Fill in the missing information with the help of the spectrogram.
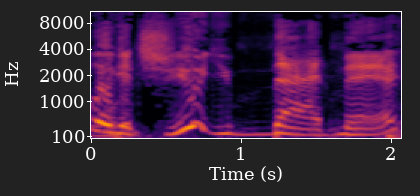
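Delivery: loud, gleeful villain, words stretched out; hammed-up excitement. Villain hears about a cop boarding the bus, hammed-up excitement. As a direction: crow at your rival in mock delight. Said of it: "He gets all excited".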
